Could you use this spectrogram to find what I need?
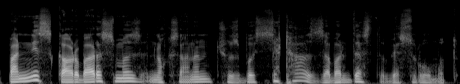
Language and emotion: Kashmiri, sad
